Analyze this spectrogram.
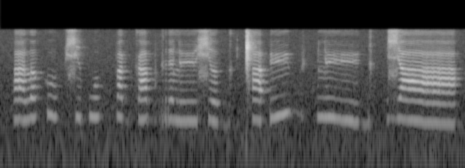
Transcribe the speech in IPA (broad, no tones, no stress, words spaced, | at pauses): alʌ kuːkɕipwuk paɡkab ɡrɪlyːɕəɡ | ǁaʔyb | lyːɡ | ʑaː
